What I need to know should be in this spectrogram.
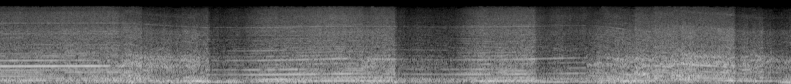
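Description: A racing car engine screams loudly, its pitch rising and falling as gears shift.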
